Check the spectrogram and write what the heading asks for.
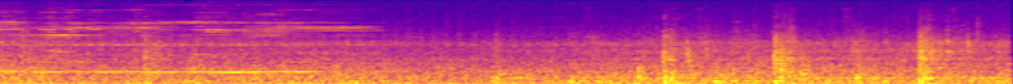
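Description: OO gauge model train coaches rolling past on a curved track: a steady rumble of wheels on the rails, with a thin, steady squeal that stops about a second and a half in, then four sharp clicks in the second half.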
